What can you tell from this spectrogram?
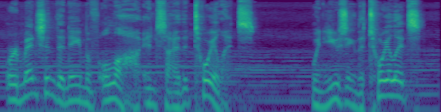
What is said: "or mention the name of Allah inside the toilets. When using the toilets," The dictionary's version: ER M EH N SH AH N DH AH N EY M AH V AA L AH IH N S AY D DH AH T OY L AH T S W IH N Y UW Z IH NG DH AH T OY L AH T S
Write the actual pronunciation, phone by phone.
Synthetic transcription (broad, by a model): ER M EH N SH AH N DH AH N EY M AH V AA L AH IH N S AY D DH AH T OY L AH T S W IH N Y UW Z IH NG DH AH T OY L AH T S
